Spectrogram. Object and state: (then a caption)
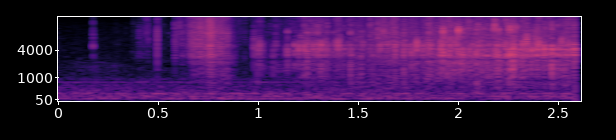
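Dry shredded soap crumbling. Bare fingers squeeze and crumble green, fist-sized balls of dried, shredded soap strands. A faint, sparse crackle swells into a dense, bright, papery crunching and tearing that keeps building toward the end, with almost no low end.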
